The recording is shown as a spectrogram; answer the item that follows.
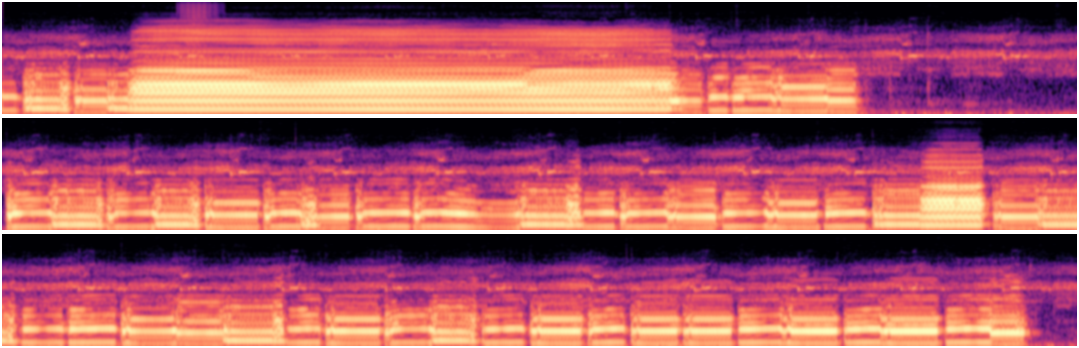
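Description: Hmong raj nplaim, a bamboo free-reed pipe, playing a slow melody. A long held note comes near the start and stops briefly, then a run of shorter notes steps up and down.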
